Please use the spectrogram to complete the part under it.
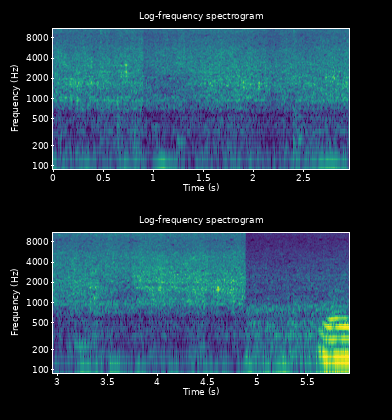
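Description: Potatoes frying in hot oil give a loud, steady sizzle and hiss that fills the whole stretch, briefly dropping in intensity near the end.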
